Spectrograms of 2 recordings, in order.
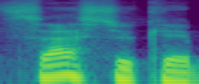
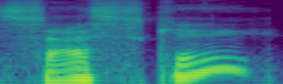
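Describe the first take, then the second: First: All three syllables are pronounced, including the u. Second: The middle u is dropped, giving two syllables. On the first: "Not Sasuke" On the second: "The U is silent"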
